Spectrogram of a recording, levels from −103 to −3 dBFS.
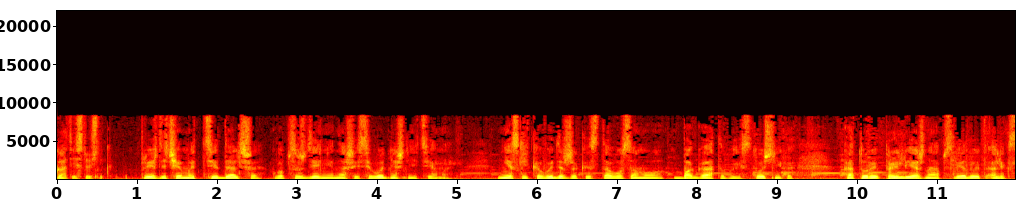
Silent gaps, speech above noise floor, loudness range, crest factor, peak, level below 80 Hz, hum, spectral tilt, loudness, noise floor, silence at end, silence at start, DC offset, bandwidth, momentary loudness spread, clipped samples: none; 24 dB; 3 LU; 18 dB; -8 dBFS; -44 dBFS; none; -6.5 dB/octave; -27 LUFS; -50 dBFS; 0 s; 0 s; under 0.1%; 8.8 kHz; 12 LU; under 0.1%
